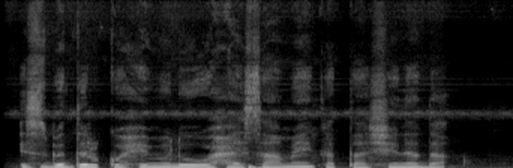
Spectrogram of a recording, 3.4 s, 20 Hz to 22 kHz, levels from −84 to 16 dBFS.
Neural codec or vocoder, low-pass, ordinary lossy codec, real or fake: none; none; none; real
